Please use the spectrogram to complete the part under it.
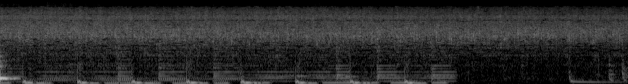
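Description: Garlic and turmeric fry in oil for a mushroom gravy, giving a continuous close hiss of sizzling under a steady rhythmic musical backing that stops near the end.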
